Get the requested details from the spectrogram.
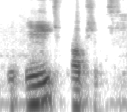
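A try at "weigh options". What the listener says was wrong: There is no T, okay? It's way options. Way options. say weight, you're talking about the noun. For example, my weight nowadays it's about 94 kilograms. Okay, when there is the T in the end, Claude. this one is the verb.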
